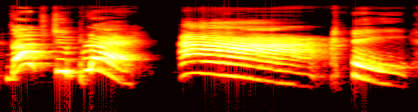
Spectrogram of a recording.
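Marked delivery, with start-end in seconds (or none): 1.8-3.3 mock wail. Mocking the crying woman.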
